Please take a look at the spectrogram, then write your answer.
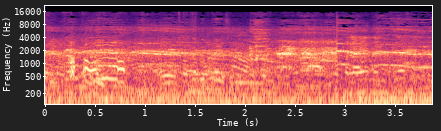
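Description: A brass back gamefowl rooster crows close by, with clucking and other fowl around it, while someone talks over the calls.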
